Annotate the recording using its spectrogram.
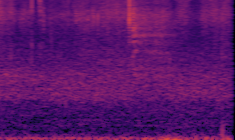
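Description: Steady outdoor background noise: a low rumble with a hiss over it and no distinct events.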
